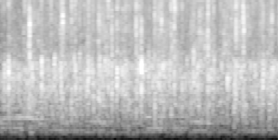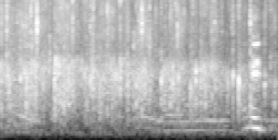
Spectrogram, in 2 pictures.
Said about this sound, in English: Can you clap your hands and thank God for that?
